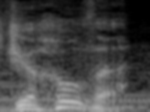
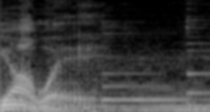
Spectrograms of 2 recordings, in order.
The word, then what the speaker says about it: Yahweh: Many inadvertently referred to the name of God as Jehovah instead of Yahweh, and ironically, the name has stuck.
